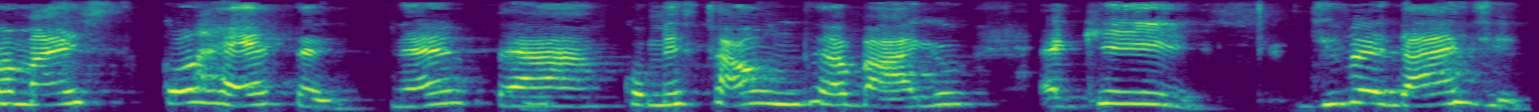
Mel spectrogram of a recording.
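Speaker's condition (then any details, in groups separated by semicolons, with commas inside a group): Cerebral palsy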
